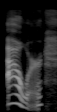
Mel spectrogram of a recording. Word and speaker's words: hour: The H is silent. You say hour, that is a vowel sound, so an.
